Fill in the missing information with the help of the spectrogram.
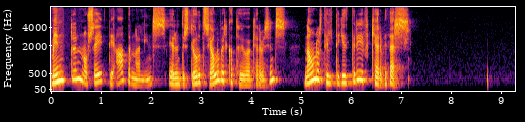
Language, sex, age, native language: Icelandic, female, 30-39, Icelandic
